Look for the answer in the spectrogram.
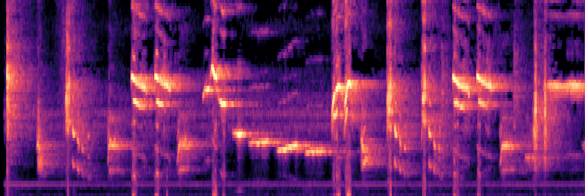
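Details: Energetic song of a male local mountain sulingan, recorded to train other songbirds: high clear whistles alternating with buzzy falling notes and snappy clicks in quick succession, backed by a faint electrical-sounding hum.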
